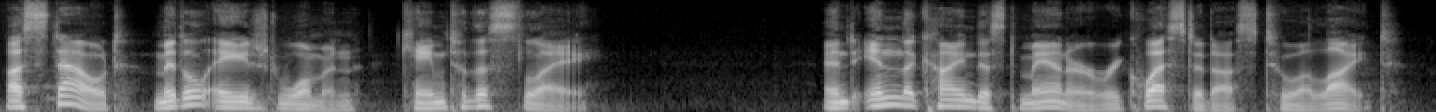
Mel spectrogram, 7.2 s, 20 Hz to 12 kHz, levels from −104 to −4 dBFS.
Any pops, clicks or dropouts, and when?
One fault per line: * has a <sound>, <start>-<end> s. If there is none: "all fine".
all fine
